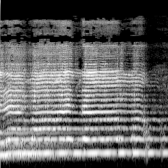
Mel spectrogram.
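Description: A woman's solo voice singing a devotional folk song: one long held note, rising slightly as it begins and breaking off just before the end.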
